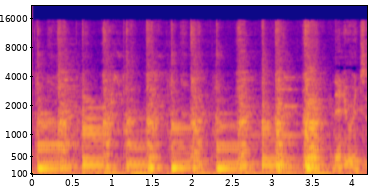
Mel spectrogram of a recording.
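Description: Gypsy jazz guitar plays a minor-key intro with strongly accented bass notes alternating with chord voicings, in a steady rhythmic pattern of repeated strummed chords, close and clear, with no talking over it.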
